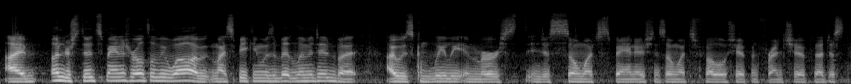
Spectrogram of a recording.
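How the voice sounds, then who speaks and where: A teenage boy, a high school student being interviewed, who hedges a lot with "I mean" and "you know.". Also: little pitch movement, a little mellow. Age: teens. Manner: rapid, hedging, lots of "I mean" and "you know".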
